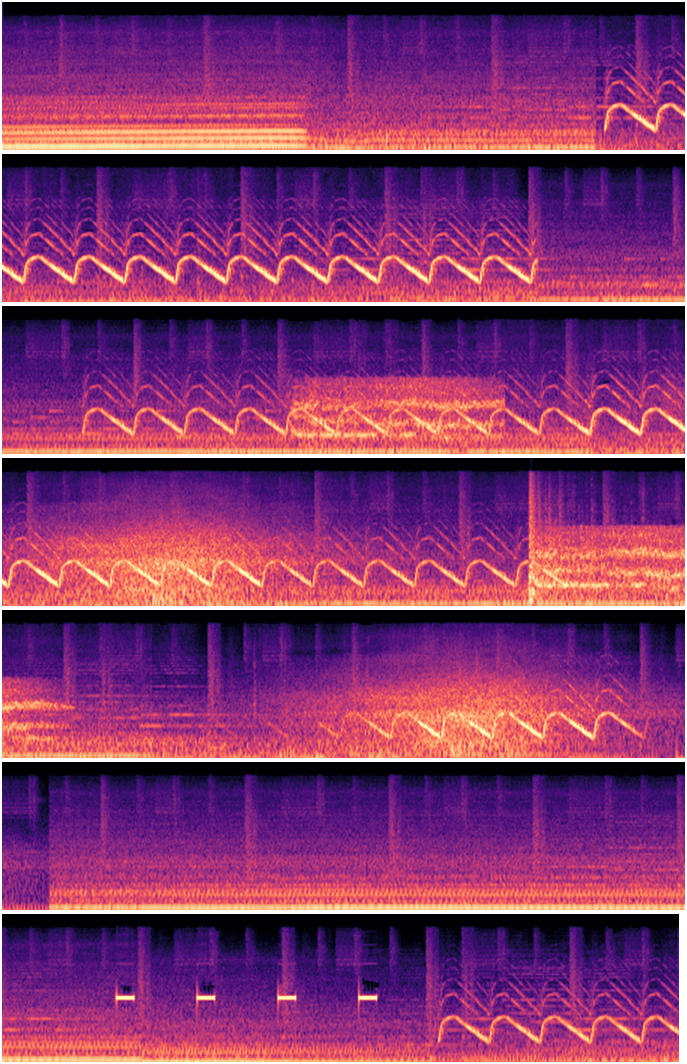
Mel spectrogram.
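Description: Cartoon sound effects of a police car chase. A police siren wails up and down over a steady engine hum, with tyre skids around the middle. Four quick beeps come near the end, a low-fuel warning.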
